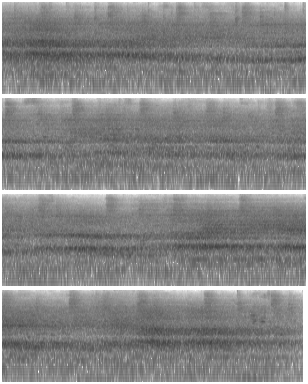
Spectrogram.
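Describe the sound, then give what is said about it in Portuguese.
A large crowd of Arsenal football fans sings a chant for Zinchenko together, a steady, loud wall of massed voices with a rising and falling melody that carries without a break for the whole stretch. “Torcida do Arsenal cantando muito a música para o Zinchenko, né?”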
